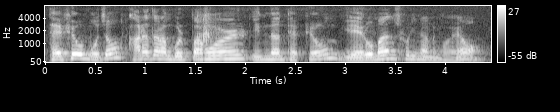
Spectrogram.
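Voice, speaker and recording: A middle-aged man with a Seoul accent teaching a Korean language lesson, animated and joking with students, repeating cue words. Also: a little high, a little fast, a little hiss or hum. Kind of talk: lively classroom lecture.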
